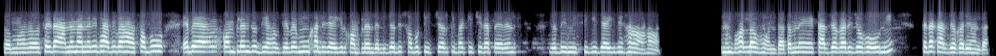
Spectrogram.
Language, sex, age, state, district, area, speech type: Odia, female, 60+, Odisha, Gajapati, rural, conversation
